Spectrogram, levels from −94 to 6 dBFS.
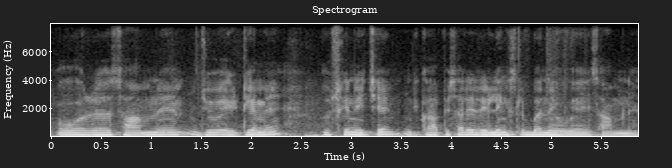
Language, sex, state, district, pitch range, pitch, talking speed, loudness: Hindi, male, Chhattisgarh, Bilaspur, 135-155 Hz, 145 Hz, 155 wpm, -13 LUFS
